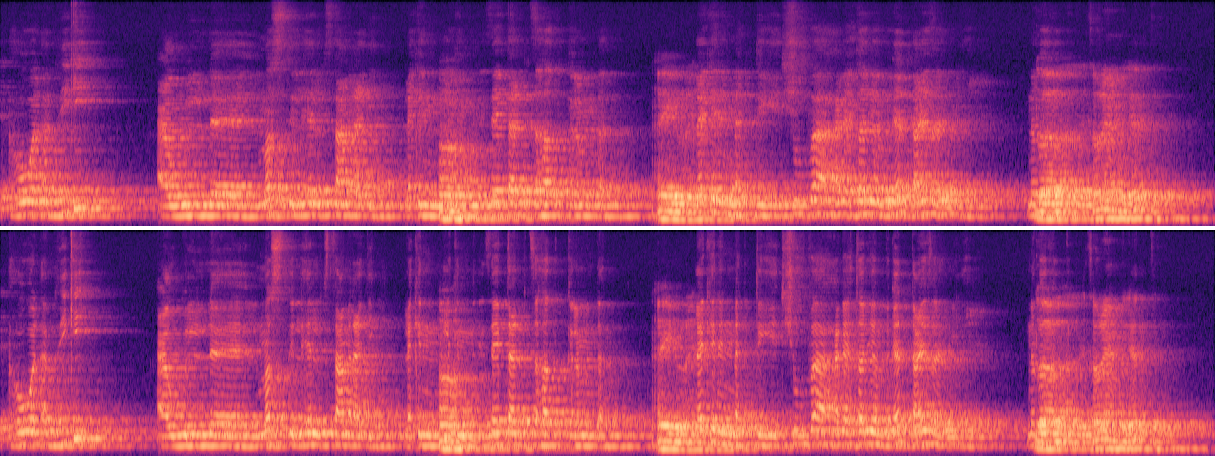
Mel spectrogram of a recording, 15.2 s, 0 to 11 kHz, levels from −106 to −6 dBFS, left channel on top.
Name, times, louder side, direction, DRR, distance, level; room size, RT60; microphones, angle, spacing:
voice 1, 0.1-1.1 2.0-4.7 5.1-7.6 8.7-12.2 12.8-13.2, right 1 dB, 75° right, 1 dB, 3.8 m, -23 dB
voice 2, 8.1-8.7 12.9-14.5, equal, 35° right, 0 dB, 2.9 m, -20 dB
20.0 x 18.0 x 8.4 m, 2.6 s
head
